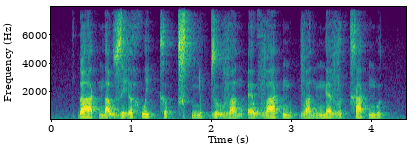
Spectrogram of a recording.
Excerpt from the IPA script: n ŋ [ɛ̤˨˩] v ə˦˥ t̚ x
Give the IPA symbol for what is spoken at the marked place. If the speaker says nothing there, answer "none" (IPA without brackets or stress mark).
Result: ɛ˧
